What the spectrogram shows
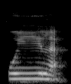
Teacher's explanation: bagian harokat dhammah itu didahulukan tetapi sebentar atau sedikit, sedangkan nanti diteruskan dengan harokat kasroh yang lebih banyak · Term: ismam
